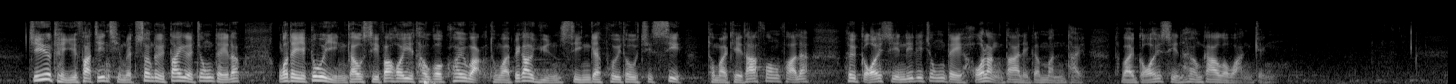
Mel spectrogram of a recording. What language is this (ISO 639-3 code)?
yue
